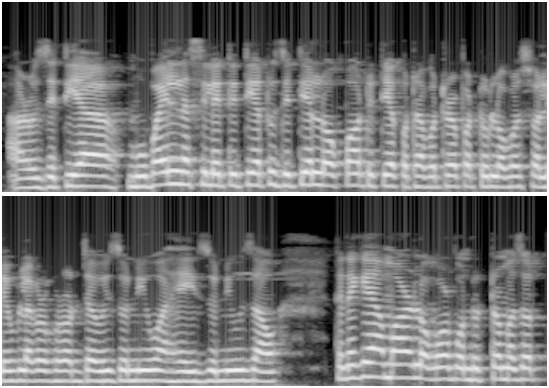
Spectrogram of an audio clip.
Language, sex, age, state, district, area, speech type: Assamese, female, 45-60, Assam, Sivasagar, rural, spontaneous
